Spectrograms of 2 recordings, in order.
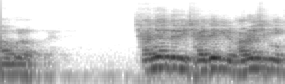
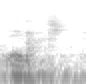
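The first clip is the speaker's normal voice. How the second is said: whispered confession; 9 semitones lower, 26 dB quieter, faster than usual. Shown as a demonstration. Preacher repeating the confession to himself, whispered. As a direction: breathe "내가 밭입니다" as a soft whisper.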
